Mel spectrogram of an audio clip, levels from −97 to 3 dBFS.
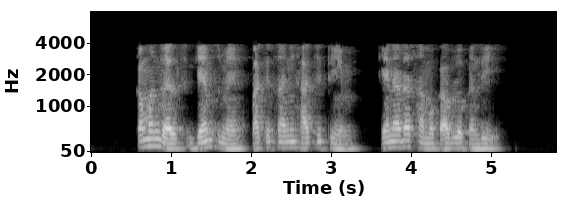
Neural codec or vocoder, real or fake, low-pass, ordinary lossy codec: none; real; 7.2 kHz; AAC, 16 kbps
